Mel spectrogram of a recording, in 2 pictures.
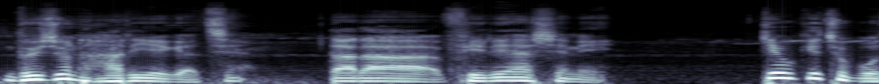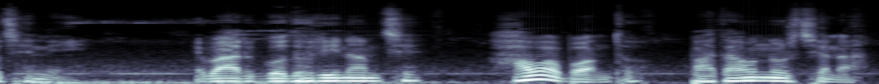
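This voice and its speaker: A man narrating a scripted horror story in a measured, solemn manner. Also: on the low side, lively intonation, a little mellow, slight background noise. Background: music bed.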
